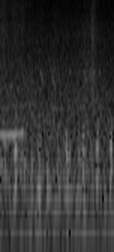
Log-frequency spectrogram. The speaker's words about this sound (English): As we make our way into the massive show hall, nothing can prepare you for the collective sound of ducks, turkeys, geese and chickens, all talking away to each other.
